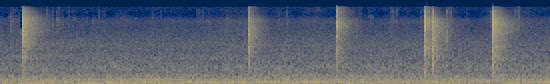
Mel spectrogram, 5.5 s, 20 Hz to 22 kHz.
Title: loud back crack and more cracking compilation vol.1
